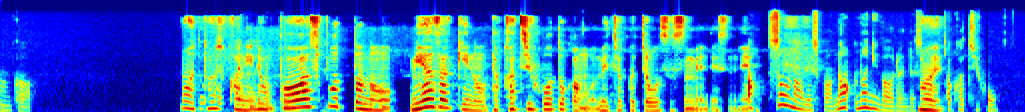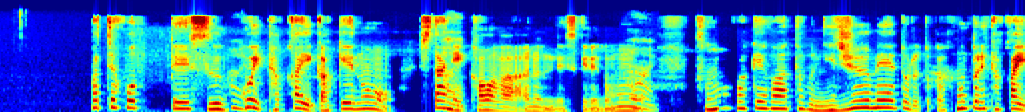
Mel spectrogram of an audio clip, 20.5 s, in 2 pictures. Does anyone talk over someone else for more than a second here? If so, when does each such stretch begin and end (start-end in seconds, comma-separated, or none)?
2.0-3.3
